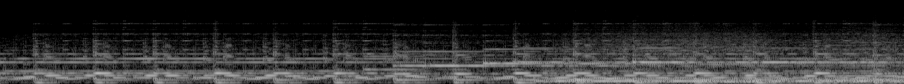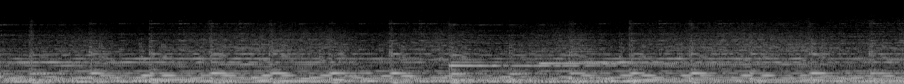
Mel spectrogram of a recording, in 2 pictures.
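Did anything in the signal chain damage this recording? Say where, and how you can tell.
No, nothing I can hear in this audio points to damage at any stage of the signal chain.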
